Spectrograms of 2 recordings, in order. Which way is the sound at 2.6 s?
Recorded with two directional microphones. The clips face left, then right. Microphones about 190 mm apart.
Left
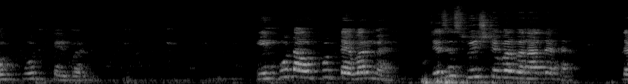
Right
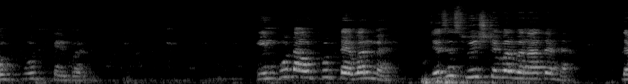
10° right (ahead or behind).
